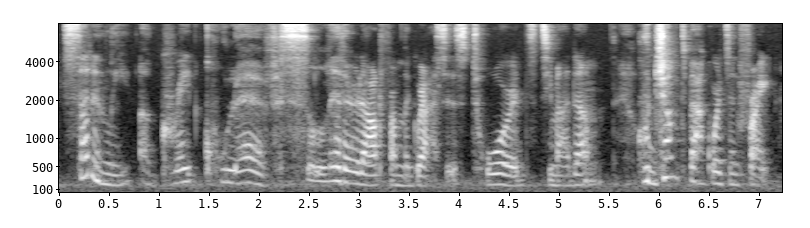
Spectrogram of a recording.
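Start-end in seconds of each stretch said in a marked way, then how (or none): none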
